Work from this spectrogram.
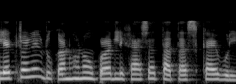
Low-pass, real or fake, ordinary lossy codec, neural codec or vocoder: none; real; none; none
